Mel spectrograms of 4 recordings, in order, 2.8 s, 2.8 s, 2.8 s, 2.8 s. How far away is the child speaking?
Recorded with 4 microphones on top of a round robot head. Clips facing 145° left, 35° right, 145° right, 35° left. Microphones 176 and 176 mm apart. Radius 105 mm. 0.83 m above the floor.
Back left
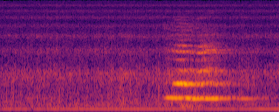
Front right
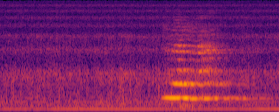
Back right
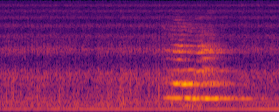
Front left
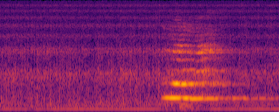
About 1.9 m.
